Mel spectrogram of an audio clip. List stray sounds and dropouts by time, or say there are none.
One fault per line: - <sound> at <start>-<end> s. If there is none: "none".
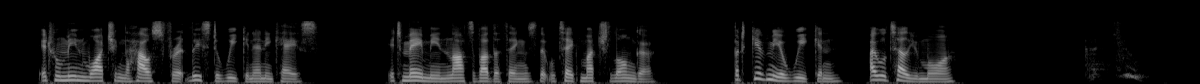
- sneeze at 10.8-11.5 s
